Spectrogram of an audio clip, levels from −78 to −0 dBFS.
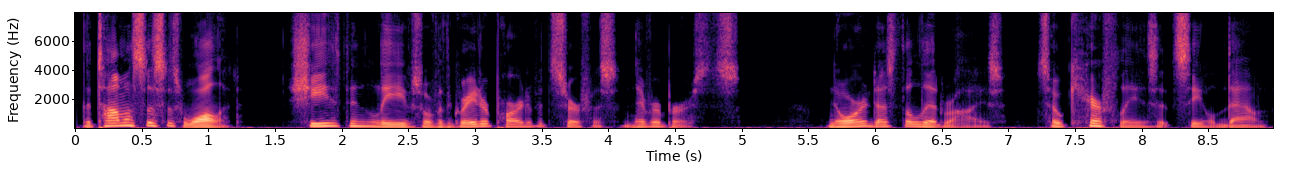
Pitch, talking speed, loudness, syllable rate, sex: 135 Hz, 175 wpm, -21 LUFS, 5.2 syllables/s, male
